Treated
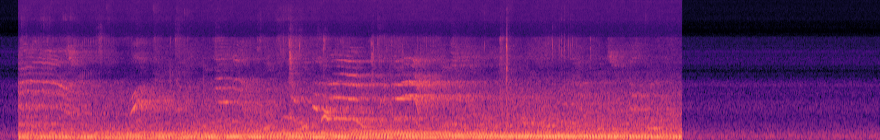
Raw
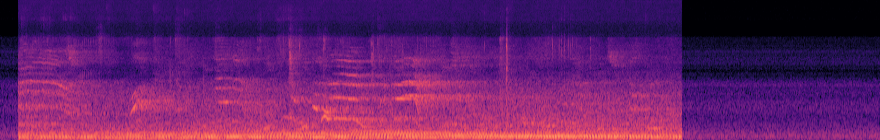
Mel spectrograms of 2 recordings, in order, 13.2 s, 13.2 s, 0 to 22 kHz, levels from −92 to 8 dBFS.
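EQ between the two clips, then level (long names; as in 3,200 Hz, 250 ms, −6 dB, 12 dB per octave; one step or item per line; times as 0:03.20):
low-shelf EQ 170 Hz +3.5 dB
high-shelf EQ 5,100 Hz +6.5 dB
+2.0 dB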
